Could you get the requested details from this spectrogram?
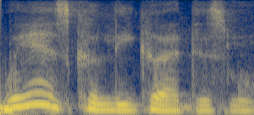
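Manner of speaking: whispering. Asking another speaker a very important question on air: whispering. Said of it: "I go whisper it".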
